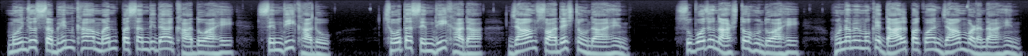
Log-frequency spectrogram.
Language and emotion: Sindhi, neutral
